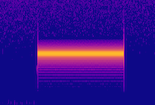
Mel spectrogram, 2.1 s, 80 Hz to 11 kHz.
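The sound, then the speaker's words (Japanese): A single steady electronic beep tone from an answering machine holds for just over a second, clean and clear with silence on either side, the signal before recorded message number three is played back. “3番留守番電話のメッセージを聞いています”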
